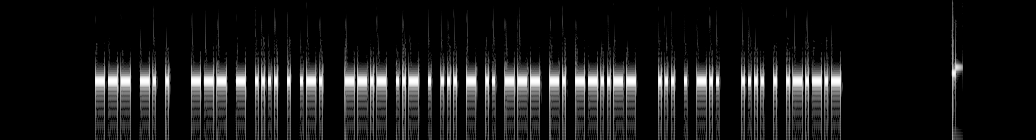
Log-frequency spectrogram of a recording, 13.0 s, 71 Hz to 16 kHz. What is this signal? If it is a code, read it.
Morse code, heard as a keyed tone, about 30 wpm, 700 Hz. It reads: ONE OTHER QUESTION, SED HE.
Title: Sentences from Top 400 Words and Abbreviations 30wpm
